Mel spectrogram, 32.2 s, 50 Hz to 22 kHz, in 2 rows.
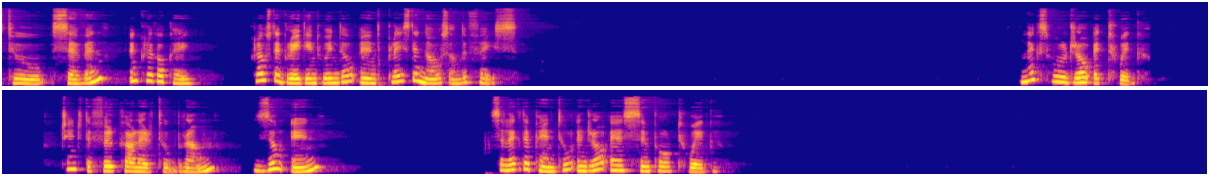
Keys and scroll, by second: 15.9 ctrl+0, 19.7 z.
